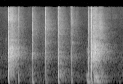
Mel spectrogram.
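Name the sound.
hands clapping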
